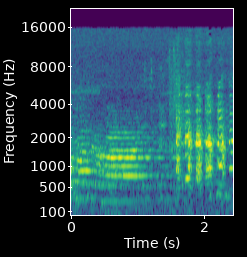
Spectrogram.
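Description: A child's voice calling out: one long drawn-out shout, then a quick run of short clipped calls near the end.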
